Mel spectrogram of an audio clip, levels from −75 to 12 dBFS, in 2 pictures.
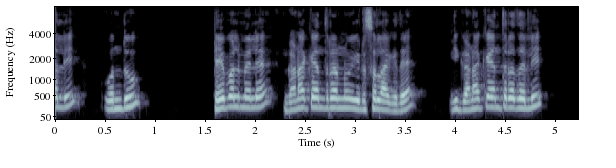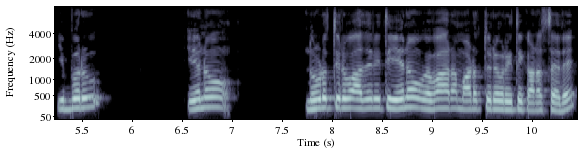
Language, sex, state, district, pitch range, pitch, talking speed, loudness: Kannada, male, Karnataka, Raichur, 190-225 Hz, 210 Hz, 110 wpm, -13 LUFS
